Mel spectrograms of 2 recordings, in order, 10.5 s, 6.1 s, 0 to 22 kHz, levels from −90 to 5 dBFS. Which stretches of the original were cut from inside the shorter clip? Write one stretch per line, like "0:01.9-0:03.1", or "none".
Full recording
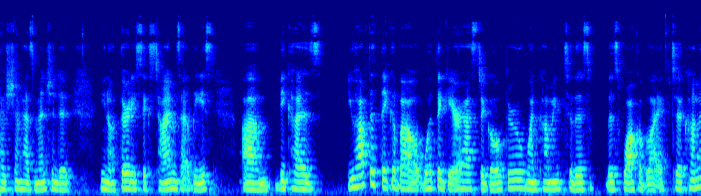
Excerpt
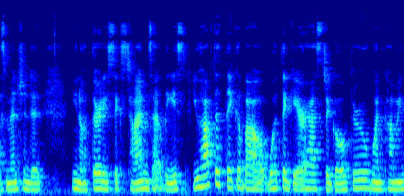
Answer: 0:03.2-0:05.1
